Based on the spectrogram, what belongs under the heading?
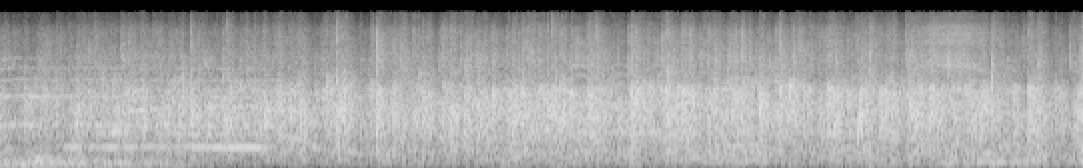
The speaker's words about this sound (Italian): Allora, per Emanuele Laghi, applauso.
